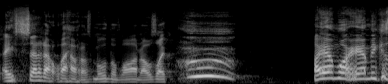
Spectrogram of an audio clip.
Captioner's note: gasps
